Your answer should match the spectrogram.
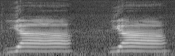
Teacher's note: এই ইয়াটা জিহ্বার ঠিক মধ্যখান উপরে তালুর সঙ্গে লাগিয়ে ইয়াটা উচ্চারণ হবে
